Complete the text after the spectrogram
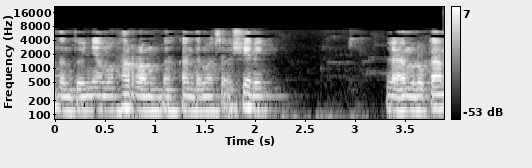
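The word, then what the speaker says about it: la amruka (لَعَمْرُكَ): Dan kekhususan ketika jadikan kosam ini tidak dibaca kecuali dengan fathah. la amruka.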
